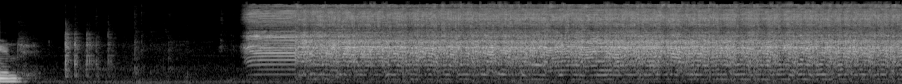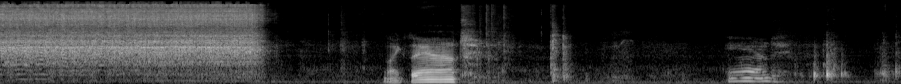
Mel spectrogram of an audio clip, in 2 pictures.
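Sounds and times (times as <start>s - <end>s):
high-speed electric tool whining: 2.4s - 11.8s.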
